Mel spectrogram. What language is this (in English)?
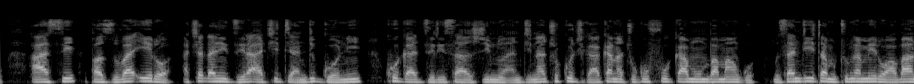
Shona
